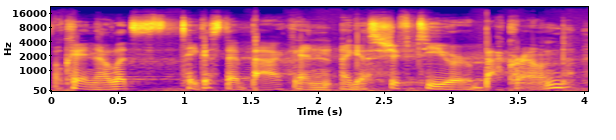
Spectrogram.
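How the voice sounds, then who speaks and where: A man's voice: fairly low pitch, animated, moderate pace, gravelly, a bit bright. A man hosting an interview, encouraging his guest and paraphrasing his points back to him. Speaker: interview host. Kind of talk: casual interview conversation.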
